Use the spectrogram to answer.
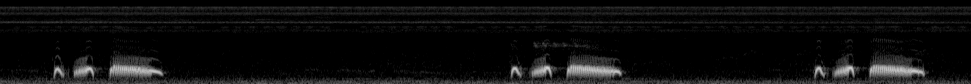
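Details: Spotted dove kept to lure wild doves to a trap, repeating a three-note coo three times at steady intervals of about three and a half seconds: two short soft notes, then a longer descending coo.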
